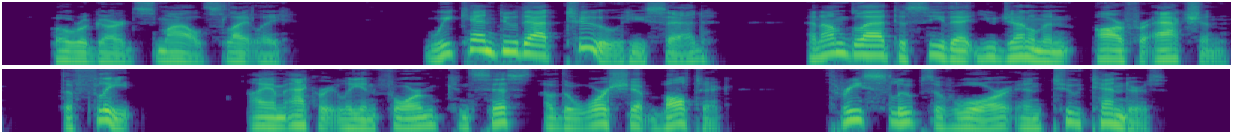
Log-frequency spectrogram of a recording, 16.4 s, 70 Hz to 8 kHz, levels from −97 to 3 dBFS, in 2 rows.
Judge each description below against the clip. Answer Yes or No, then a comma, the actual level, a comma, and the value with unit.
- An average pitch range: No, wide, 7.2 semitones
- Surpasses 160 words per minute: No, average, 145 wpm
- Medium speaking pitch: No, low, 115 Hz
